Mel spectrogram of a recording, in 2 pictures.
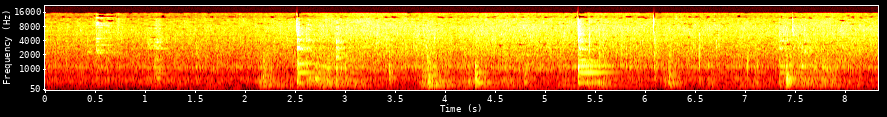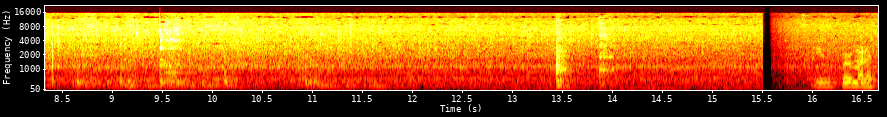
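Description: Crushed garlic and cumin are stir-fried in a pan, giving a loud, continuous sizzle with repeated scraping stirs and clinks of a spoon. A short pause comes near the end.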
